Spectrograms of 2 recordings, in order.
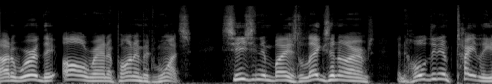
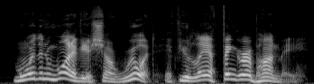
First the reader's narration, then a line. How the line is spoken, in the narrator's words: cried Little John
